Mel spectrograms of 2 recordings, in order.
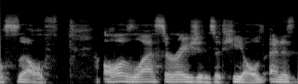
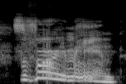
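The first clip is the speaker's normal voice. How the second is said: higher, overjoyed cry of his name; excited cry; 8 semitones higher, 3 dB louder than usual. A narrator's reading. Frank cries out to Safari Man, delighted. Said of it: "cried Frank".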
